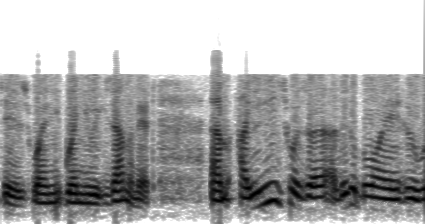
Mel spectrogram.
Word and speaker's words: Aiz: I pronounce his name Aiz as well, so we're either both wrong or we're both right.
